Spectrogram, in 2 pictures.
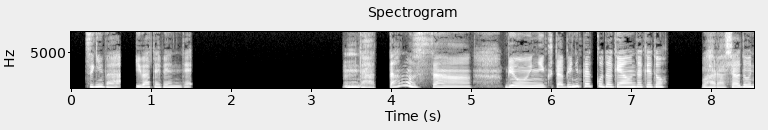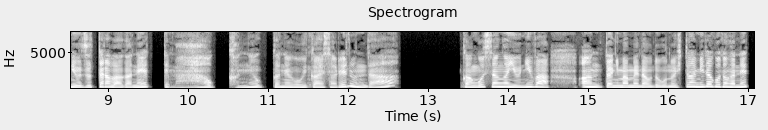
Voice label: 方言

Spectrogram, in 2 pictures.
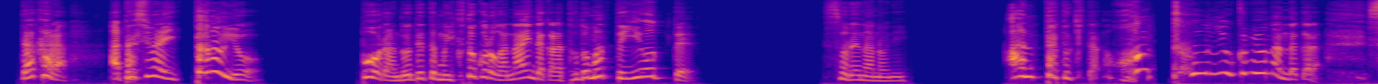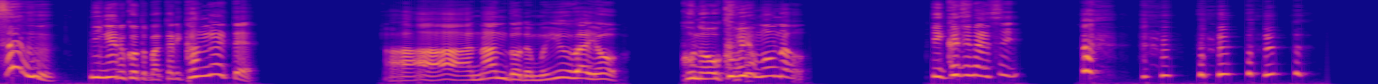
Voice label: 呆れ、怒り、悲しみ

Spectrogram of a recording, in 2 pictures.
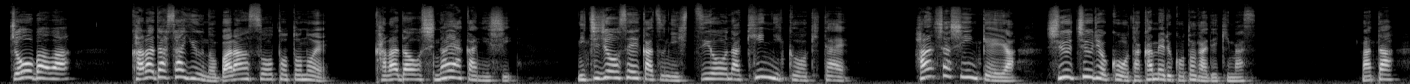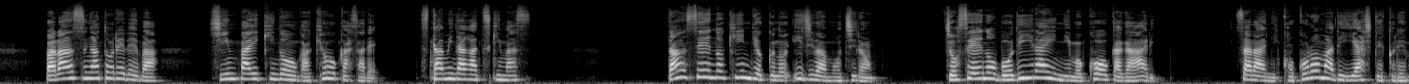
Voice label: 解説ナレ

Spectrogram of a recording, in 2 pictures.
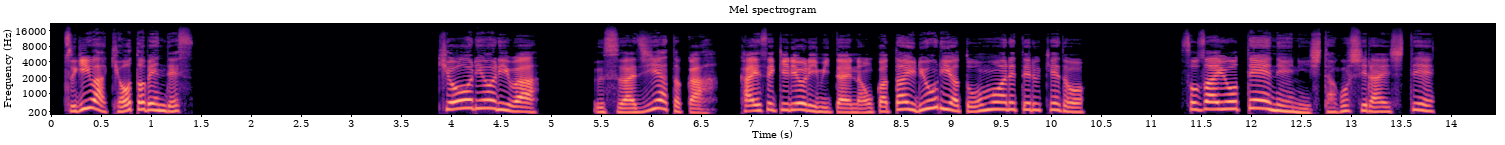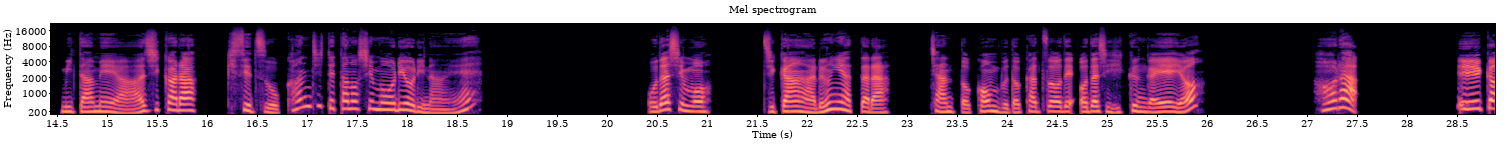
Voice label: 方言

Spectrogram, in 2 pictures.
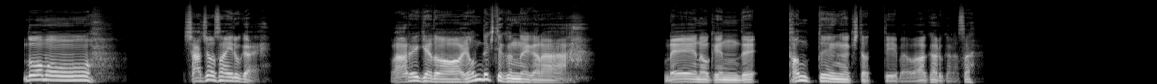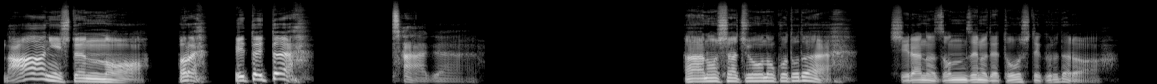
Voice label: ワイルド探偵40代

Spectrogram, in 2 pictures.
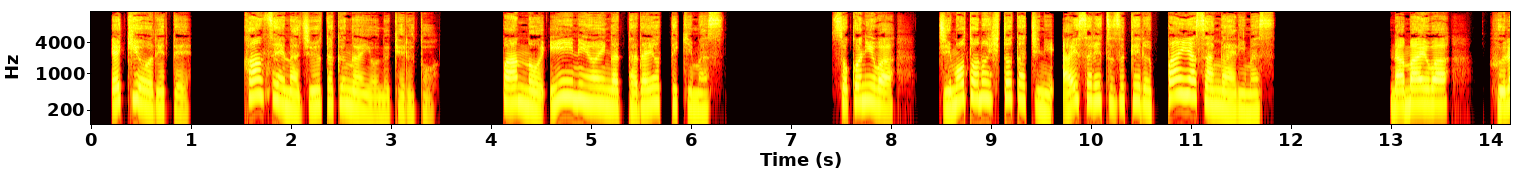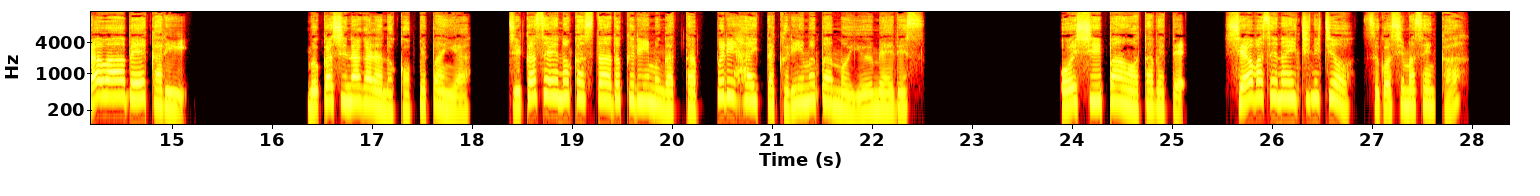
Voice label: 街歩きナレ

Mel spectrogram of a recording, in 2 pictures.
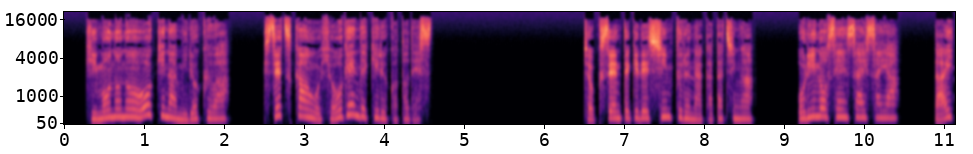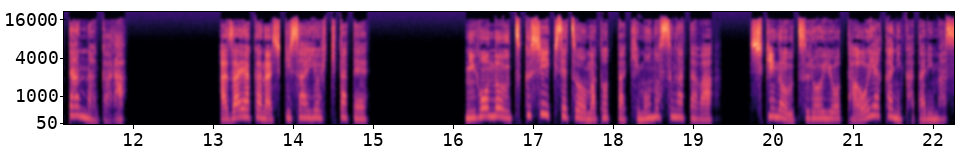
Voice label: しっとり系CM

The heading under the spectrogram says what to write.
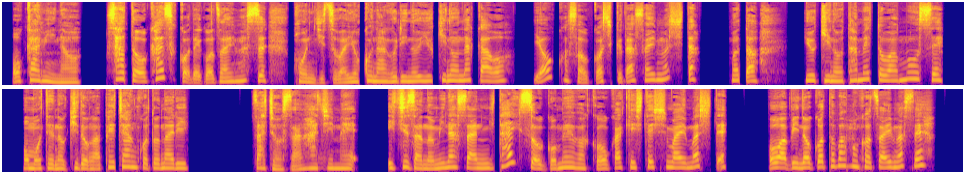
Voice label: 旅館女将

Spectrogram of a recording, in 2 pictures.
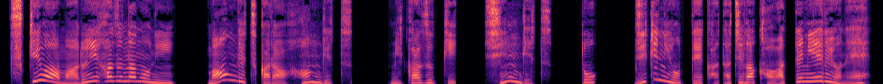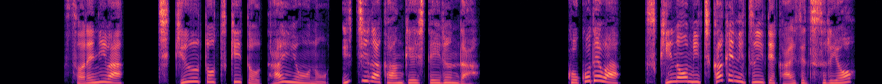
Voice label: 学習番組MC

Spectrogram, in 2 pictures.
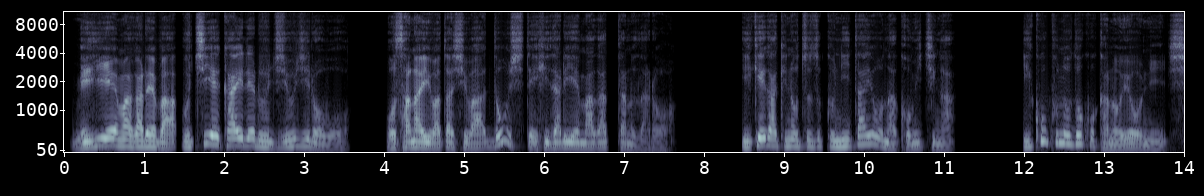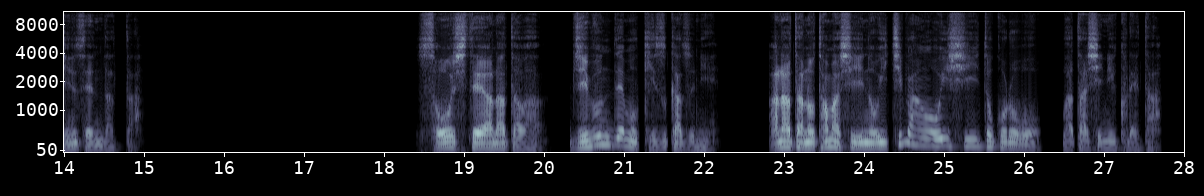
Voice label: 朗読

